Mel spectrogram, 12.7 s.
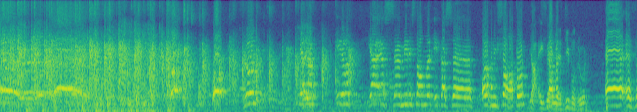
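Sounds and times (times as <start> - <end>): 
audience applause: 0.0 - 7.2
speech: 7.9 - 12.7.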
